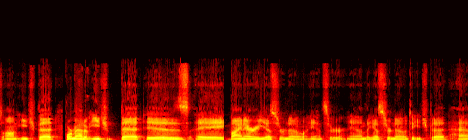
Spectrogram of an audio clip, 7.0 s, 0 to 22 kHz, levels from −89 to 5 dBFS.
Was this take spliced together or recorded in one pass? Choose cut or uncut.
cut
